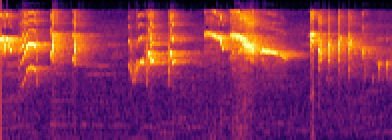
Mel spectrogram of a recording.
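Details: Orange-headed thrush pouring out a rich mix of high whistles, slurred descending notes and rapid stuttering chirps in quick succession.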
